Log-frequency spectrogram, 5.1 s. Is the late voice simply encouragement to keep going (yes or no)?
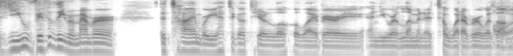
no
